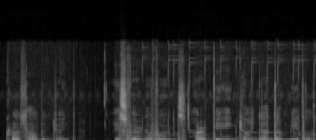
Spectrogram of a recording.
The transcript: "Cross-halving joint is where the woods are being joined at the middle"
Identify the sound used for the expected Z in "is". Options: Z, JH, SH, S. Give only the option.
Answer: S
